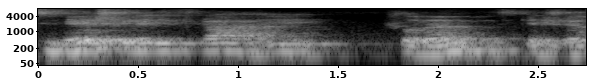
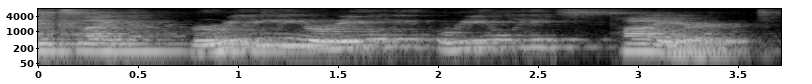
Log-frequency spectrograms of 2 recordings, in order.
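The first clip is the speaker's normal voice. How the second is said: each "really" rising, the last one high, then "tired" slowly; building emphasis; 7 semitones higher, slower than usual. Shown as a demonstration. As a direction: pile up the "really"s to show how tired. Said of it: "Weary we have".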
